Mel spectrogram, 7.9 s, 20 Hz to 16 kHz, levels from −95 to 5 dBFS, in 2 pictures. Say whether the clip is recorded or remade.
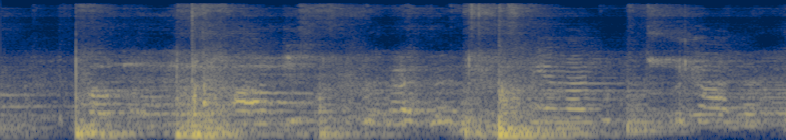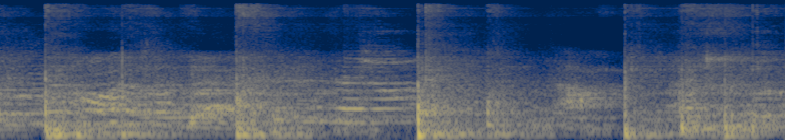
remade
